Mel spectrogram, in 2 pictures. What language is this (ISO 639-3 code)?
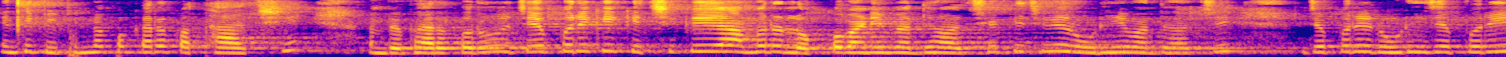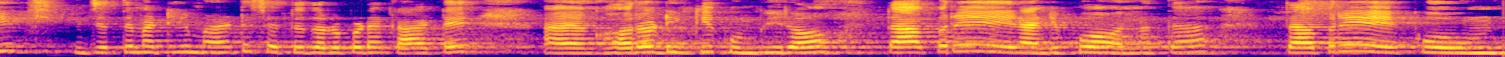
ori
